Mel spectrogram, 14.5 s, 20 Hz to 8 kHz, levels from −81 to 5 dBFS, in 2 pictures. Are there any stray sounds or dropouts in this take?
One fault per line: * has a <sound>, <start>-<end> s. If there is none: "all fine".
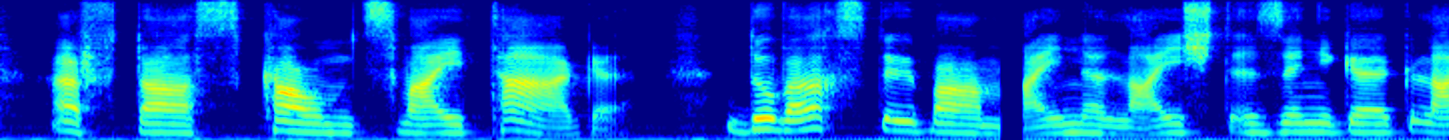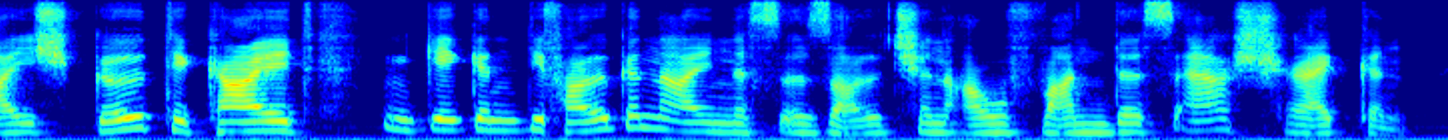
* has a dropout, 5.0-5.1 s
